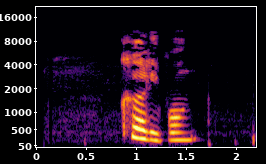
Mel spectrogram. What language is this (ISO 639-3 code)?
zho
